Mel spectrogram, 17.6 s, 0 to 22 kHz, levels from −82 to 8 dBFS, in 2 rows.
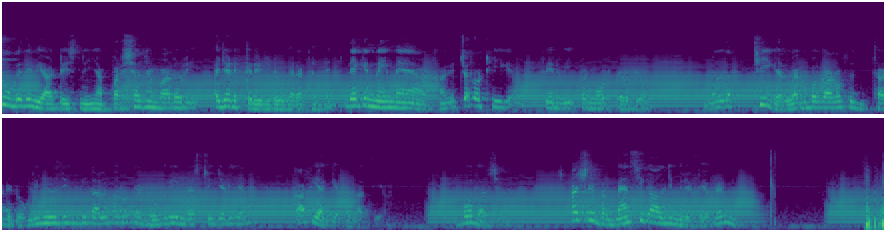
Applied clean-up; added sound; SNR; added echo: none; Brass instrument; 5 dB; none.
